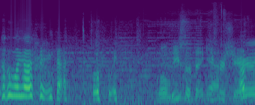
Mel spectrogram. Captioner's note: laughing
